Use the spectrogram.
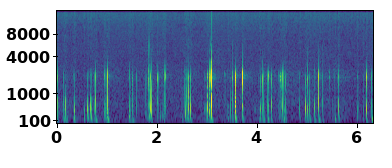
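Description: Fingertips and nails from both hands rapidly scratch and rub a flat, printed beeswax-coated cotton food wrap lying on a table. The result is quick, dry bursts of crinkly scratching, mostly in the mids with a little brightness. Each burst stops sharply, with short pauses between clusters.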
